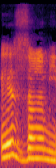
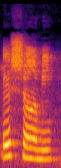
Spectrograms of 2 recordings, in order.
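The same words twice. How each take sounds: First: The x is sounded like z. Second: The x is not sounded like z. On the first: The speaker calls it right. "eu falo exame. Então o X com o som de Z" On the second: The speaker calls it wrong. "eu também não pronuncio exame"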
